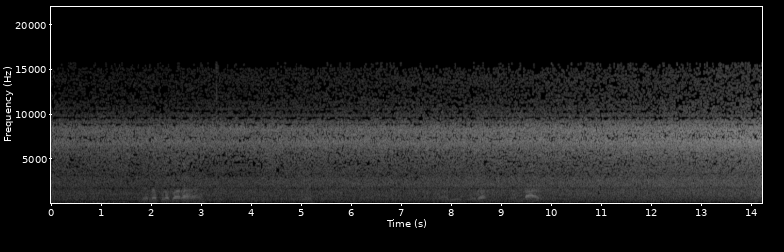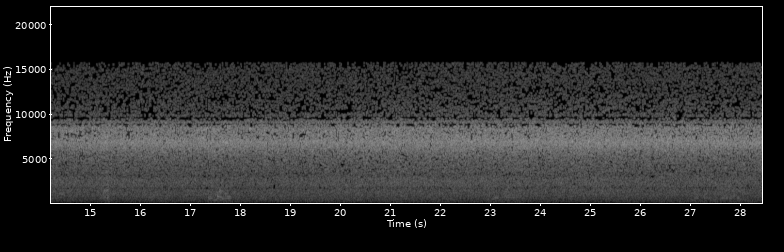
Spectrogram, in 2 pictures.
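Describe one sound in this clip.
Water rushes steadily down a weir and splashes into a stream, growing louder.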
